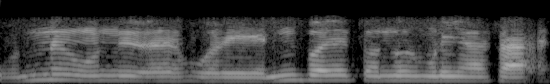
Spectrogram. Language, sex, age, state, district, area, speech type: Tamil, male, 18-30, Tamil Nadu, Mayiladuthurai, urban, conversation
